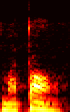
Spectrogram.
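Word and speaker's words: maison: Here, the I changes, it's not I or E, but is so this word is maton.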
